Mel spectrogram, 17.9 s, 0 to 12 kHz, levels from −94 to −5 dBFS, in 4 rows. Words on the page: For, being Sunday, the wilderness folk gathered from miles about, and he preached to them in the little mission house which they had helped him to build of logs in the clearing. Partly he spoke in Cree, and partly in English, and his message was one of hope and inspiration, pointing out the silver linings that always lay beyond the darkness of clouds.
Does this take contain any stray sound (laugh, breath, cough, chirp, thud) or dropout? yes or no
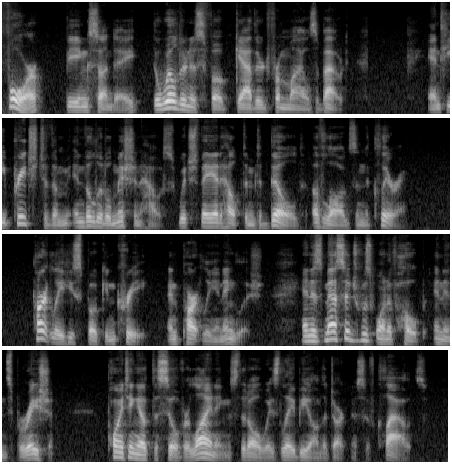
no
